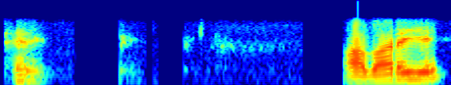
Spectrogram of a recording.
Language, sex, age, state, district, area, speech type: Hindi, male, 18-30, Uttar Pradesh, Ghazipur, rural, conversation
